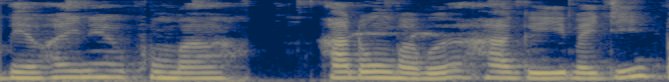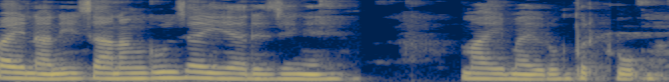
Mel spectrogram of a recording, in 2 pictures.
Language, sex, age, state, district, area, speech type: Bodo, female, 45-60, Assam, Kokrajhar, rural, spontaneous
